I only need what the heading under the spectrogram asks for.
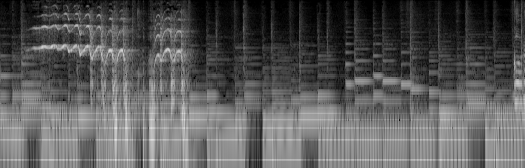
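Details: Horse whinnying: a long, shaky neigh that trembles and falls in pitch over about two and a half seconds, with a steady children's tune playing underneath and continuing alone afterwards.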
